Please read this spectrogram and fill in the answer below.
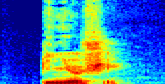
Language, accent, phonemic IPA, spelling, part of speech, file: French, France, /pi.ɲɔ.ʃe/, pignocher, verb, LL-Q150 (fra)-pignocher.wav
- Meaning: to pick at one's food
